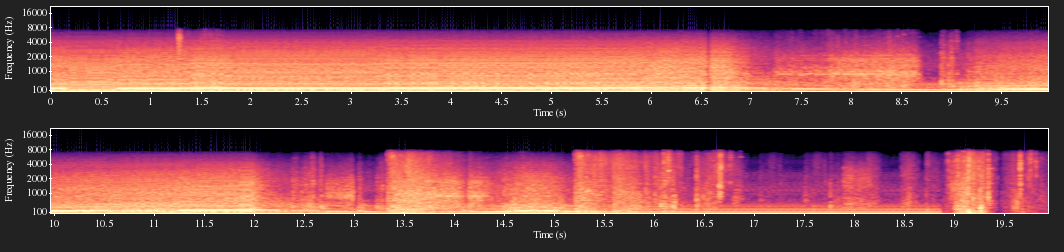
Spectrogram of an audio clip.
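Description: A truck engine roars steadily, its pitch rising and falling as it speeds up and slows down.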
